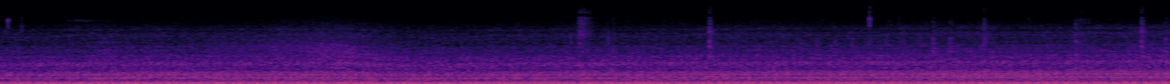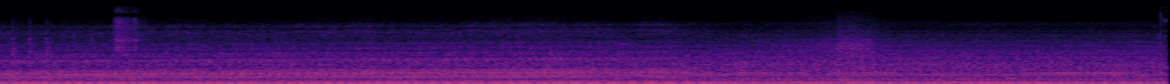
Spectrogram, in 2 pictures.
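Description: A tractor engine idles steadily in a farming video game, a continuous low rumble that stays near and unchanged with no talk over it.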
